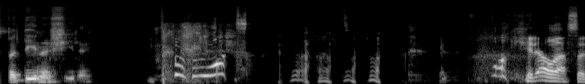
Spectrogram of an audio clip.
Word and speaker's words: Badiashile: high line with Silva, Badiashile, and Disasi, and wondered why we got battered all game. oh, Now, say, don't remind me. now, say his name correctly. It's not Badia Shile, it's Badina Shile.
